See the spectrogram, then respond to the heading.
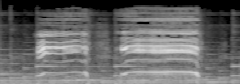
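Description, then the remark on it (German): A voice imitates a strained scream muffled under a hand held over the mouth, in two sustained, wailing bursts, the second longer than the first, with a short pause between them and no speech. “Du hörst ein Hier dumpfes ein Schreien und unter deiner Hand.”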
